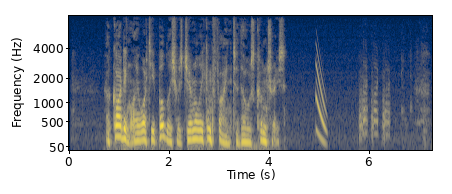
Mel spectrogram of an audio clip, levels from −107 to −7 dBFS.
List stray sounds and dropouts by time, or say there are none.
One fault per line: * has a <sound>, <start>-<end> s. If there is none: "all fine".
* has a chirp, 4.9-5.2 s
* has a laugh, 5.8-6.4 s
